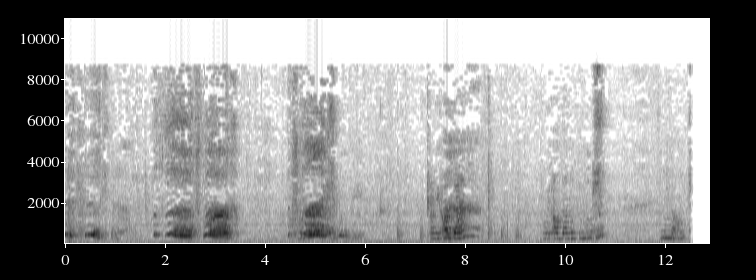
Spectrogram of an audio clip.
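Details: Young girl, not yet talking, cries at an emotional scene in Son of the Mask: whimpering, sobbing cries in bouts with pauses over faint film sound.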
